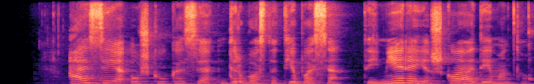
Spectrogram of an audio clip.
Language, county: Lithuanian, Utena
